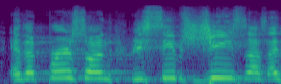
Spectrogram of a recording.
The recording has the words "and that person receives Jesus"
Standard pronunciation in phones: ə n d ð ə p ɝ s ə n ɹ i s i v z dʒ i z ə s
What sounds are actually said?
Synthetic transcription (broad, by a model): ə n ð ə p ɝ s ə n ɹ i s i v z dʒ i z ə s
